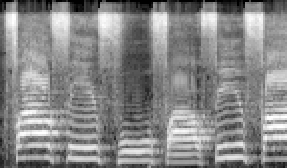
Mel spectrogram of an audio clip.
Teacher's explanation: Bibir bawah dengan gigi yang atas. Maka sehingga fa itu ada anginnya.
